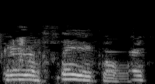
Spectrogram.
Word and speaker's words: pharisaical: If anyone would mind helping the pronunciation. – Pharisaical. – Okay, thank you.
